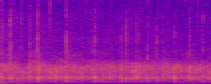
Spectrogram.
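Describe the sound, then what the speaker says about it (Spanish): Steady, dense applause from a live audience at an evening improvised-verse show, clapping filling the room evenly and continuously without breaks or voices standing out. "Para todos ellos pido un fuerte aplauso."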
